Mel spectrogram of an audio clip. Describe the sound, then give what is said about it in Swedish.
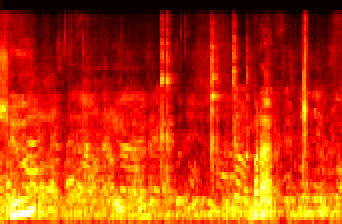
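Glasses clink together several times in a toast, bright, with a few separate chimes spread over a couple of seconds while voices murmur underneath. “Skål, skål. Skål, fellas.”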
